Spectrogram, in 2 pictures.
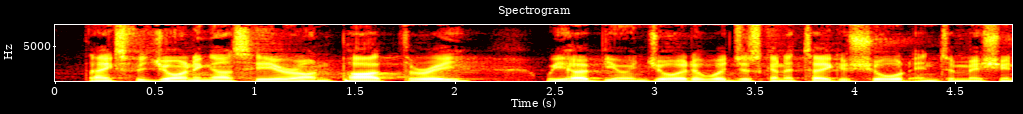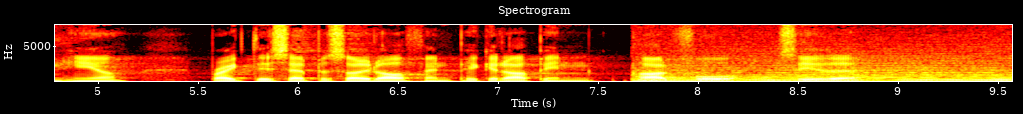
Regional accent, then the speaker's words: Australia; moved away; my home country of Australia

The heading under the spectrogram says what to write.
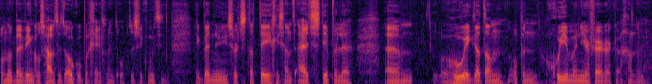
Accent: The Hague, South Holland, Netherlands; ik kom uit Den Haag

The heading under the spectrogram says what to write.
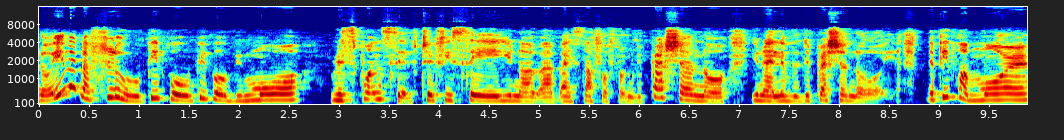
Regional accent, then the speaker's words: Kenya; also born or lived in England, United Kingdom; now in United Kingdom; So I'm … from Kenya. Well, actually, Kenya via England, or is it England via Kenya?

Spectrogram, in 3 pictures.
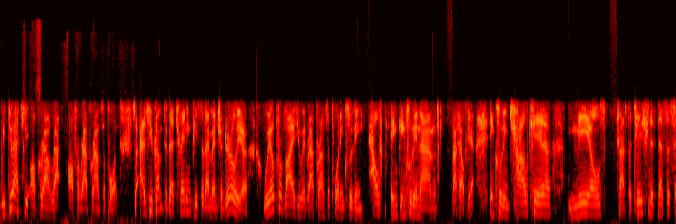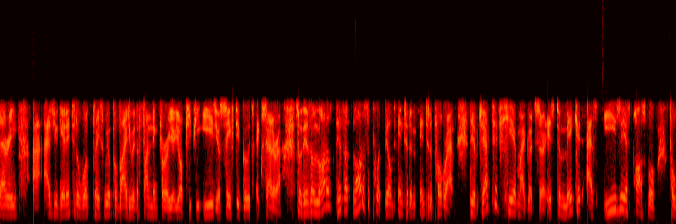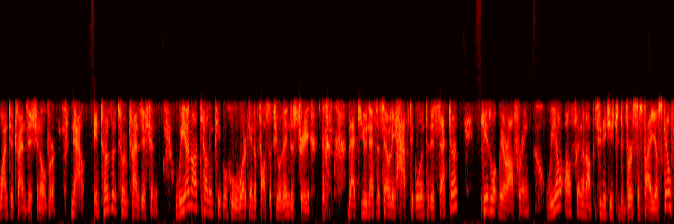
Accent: Quebec, Canada; I grew up in Quebec

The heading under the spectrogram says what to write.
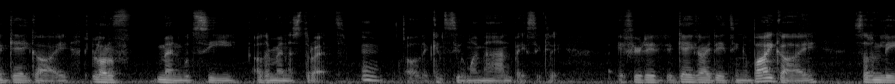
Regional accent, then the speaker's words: South Africa; now in Netherlands; I'm South African, now living in the Netherlands.

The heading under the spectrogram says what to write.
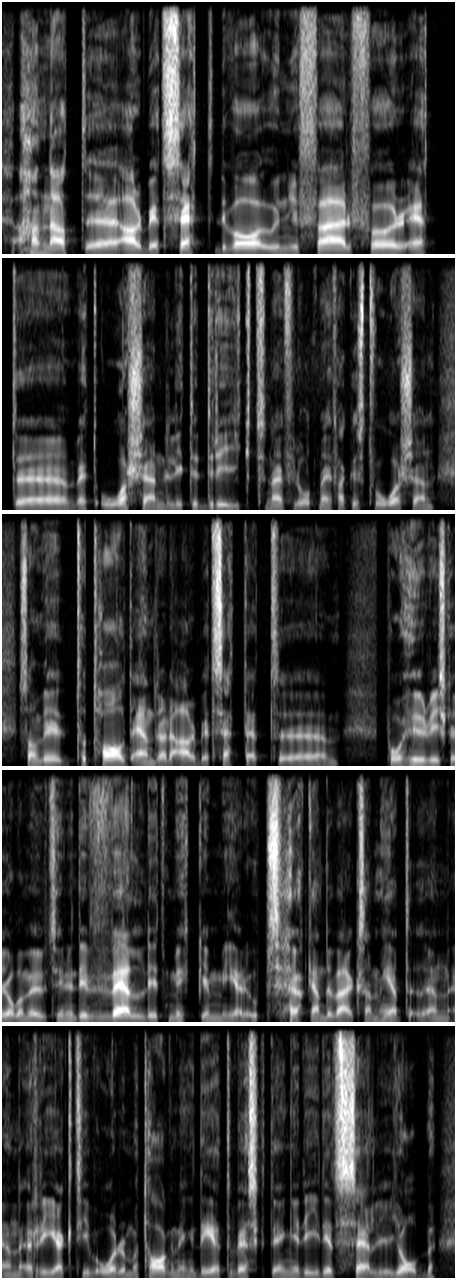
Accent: Stockholm, Stockholm County, Sweden; när jag växte upp på Kungsholmen

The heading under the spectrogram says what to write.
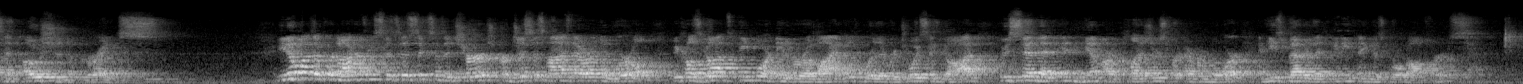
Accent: North Carolina, United States; now in Roanoke, United States; I grew up in North Carolina, and I've lived almost as much time in Roanoke as I have in North Carolina

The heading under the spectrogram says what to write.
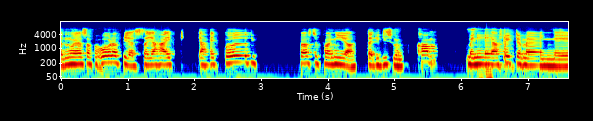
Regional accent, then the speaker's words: Mors, North Denmark Region, Denmark; now in Silkeborg, Denmark; jeg bor i Silkeborg. Øh, jeg er 33 år gammel. Jeg er født og opvokset på Mors.

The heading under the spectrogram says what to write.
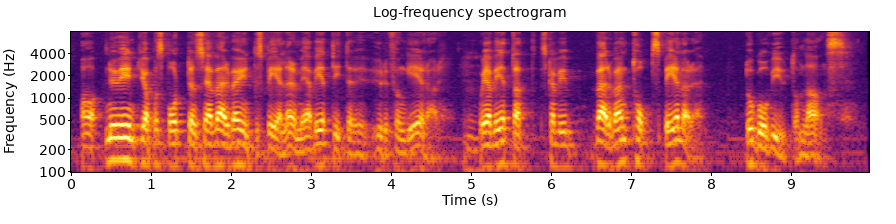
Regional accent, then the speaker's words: Nacka, Stockholm County, Sweden; moved away as an adult; now in Boden, Sweden; jag är född i Nacka, en eh, av kranskommunerna till Stockholm och eh, jag flyttade hit upp i samband med att jag gjorde lumpen. 1970

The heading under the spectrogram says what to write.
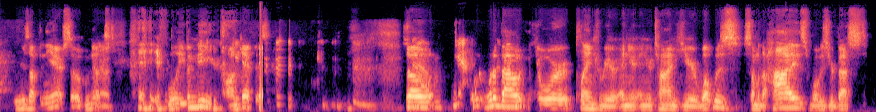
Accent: New Jersey, United States; We're Jersey boys through and through.

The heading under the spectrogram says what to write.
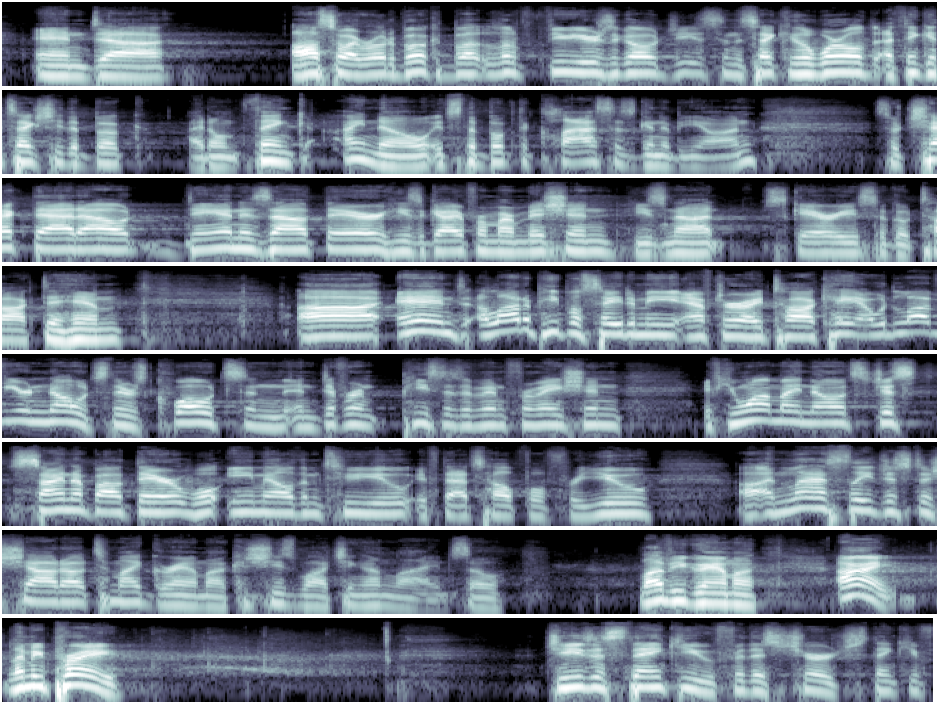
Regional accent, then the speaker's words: Amsterdam, North Holland, Netherlands; growing up in missions my whole life, born and raised in Amsterdam, seeing the power of God outside of the church.

